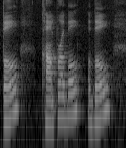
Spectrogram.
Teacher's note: can see that the vowels change because of that stress pattern the second a in able is also a schwa and then the BL ending it's a syllabic l so I'm just moving quickly from the to the UL sound · it's a syllabic L. So I'm just moving quickly from the B to the L sound, bull, comparable, a bull, so that I can, there's not really much vowel there at all.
